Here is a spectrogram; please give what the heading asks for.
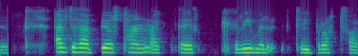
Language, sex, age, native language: Icelandic, female, 11, Icelandic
